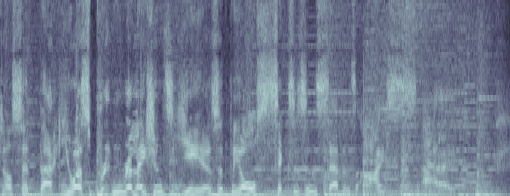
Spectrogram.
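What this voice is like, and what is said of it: Put-on British accent. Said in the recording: “which player has the most convincing British accent ... Was that actually a good British accent? ... I think so.”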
